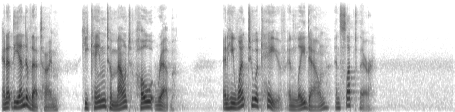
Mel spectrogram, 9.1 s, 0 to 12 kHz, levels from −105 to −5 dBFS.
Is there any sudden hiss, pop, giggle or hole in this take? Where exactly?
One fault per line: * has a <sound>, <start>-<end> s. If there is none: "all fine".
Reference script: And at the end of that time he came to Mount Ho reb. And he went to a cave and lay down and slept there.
all fine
